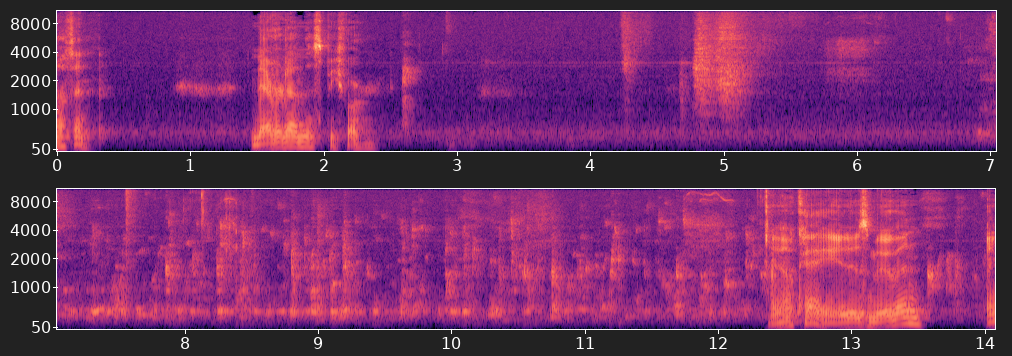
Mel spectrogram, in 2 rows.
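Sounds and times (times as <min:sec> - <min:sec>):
beer bubbling and gurgling: 0:06.8 - 0:14.0.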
